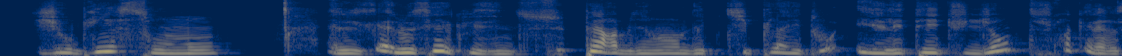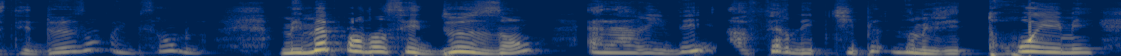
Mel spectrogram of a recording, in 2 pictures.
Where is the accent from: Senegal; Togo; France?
Senegal; on est fiers de toi en tant que Sénégalais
